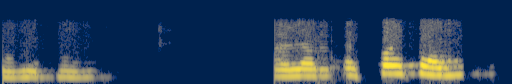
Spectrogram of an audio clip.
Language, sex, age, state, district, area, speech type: Sindhi, female, 60+, Maharashtra, Thane, urban, conversation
